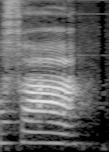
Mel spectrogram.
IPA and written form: fɑːr (Far)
